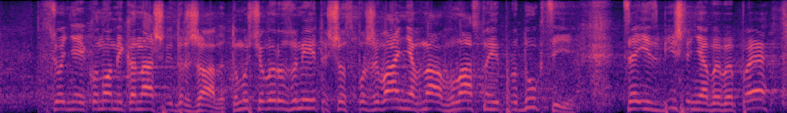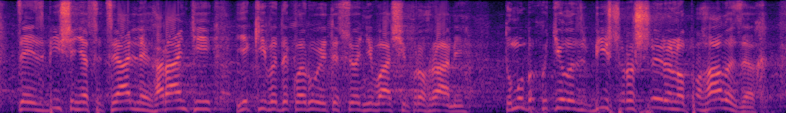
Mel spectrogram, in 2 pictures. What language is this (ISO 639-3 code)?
ukr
